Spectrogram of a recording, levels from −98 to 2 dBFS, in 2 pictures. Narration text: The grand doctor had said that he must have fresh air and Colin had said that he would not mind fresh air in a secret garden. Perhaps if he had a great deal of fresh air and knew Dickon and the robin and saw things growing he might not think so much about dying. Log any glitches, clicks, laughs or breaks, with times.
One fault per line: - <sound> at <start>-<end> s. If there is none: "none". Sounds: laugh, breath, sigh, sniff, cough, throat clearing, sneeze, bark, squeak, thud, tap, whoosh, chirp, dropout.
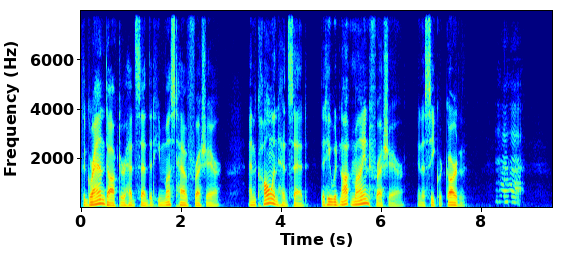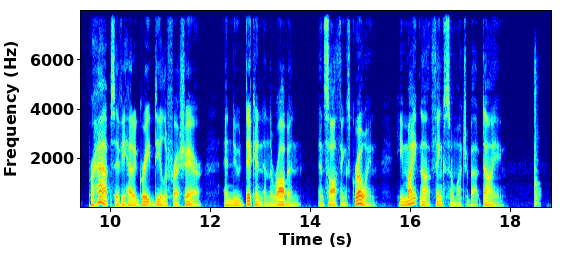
- laugh at 8.3-8.9 s
- tap at 18.5-18.6 s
